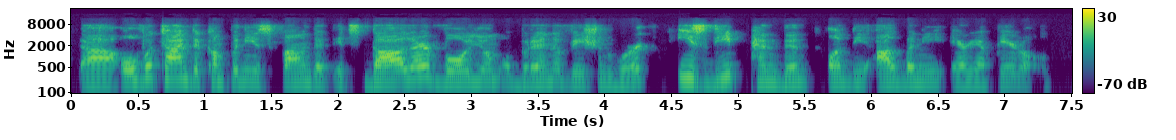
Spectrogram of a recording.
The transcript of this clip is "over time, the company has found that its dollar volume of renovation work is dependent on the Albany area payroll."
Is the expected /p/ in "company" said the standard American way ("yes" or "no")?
yes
